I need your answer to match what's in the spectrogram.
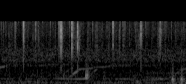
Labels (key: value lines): label: biophony
recorder: SoundTrap 300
